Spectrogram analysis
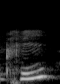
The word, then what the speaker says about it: prix: Le prix, هنا أيضا X في آخر الكلمة لا تنطق. Le prix, الثمن, le prix.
